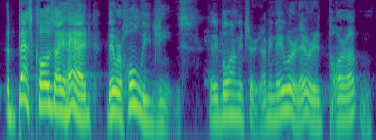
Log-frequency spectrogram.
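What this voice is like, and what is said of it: Northern US accent. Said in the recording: “we were from the North. I'm from South Syracuse... you can tell my accent, right?... I don't even speak Southern.”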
